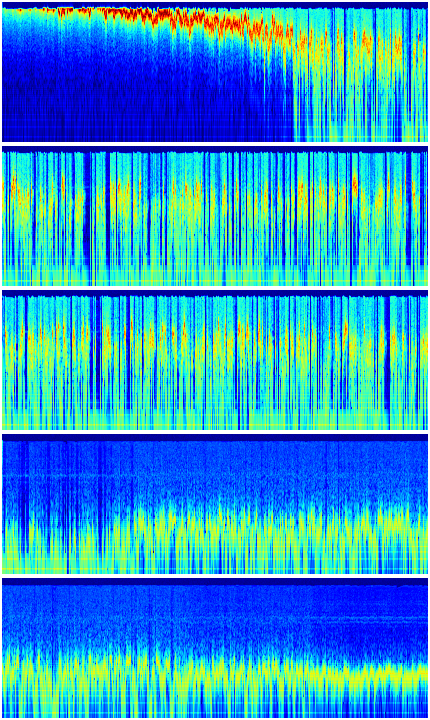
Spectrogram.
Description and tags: under water mic turbulenceB
A submerged mic in a turbulent stream rolling over rocks and pebbles, like a camera lost in a river. Synth generated.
